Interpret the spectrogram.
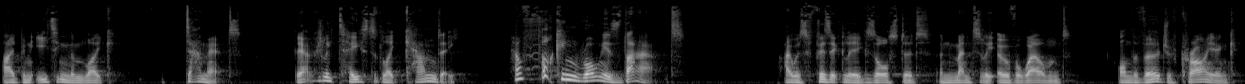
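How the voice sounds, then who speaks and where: Low-pitched man narrating a story. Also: measured pace. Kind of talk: dramatic first-person story narration.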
